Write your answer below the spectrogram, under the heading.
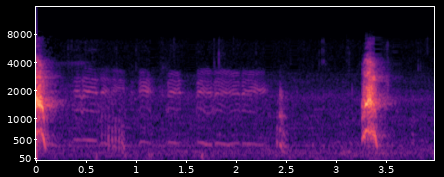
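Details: ['Small female Chihuahua barking at a computer screen: one sharp yap at the start and another near the end, with soft whiny tonal sounds between.']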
